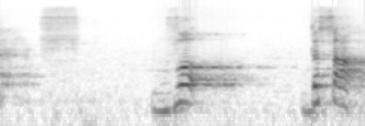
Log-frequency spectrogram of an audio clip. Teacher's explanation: the S the air is coming out but with a narrow Gap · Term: fricative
